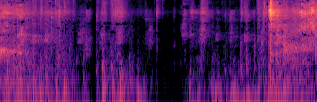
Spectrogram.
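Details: Pair of dachshund puppies at play after being bathed, giving low rumbling growls in uneven bursts, a short pause midway, then a sharper, louder burst toward the close.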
